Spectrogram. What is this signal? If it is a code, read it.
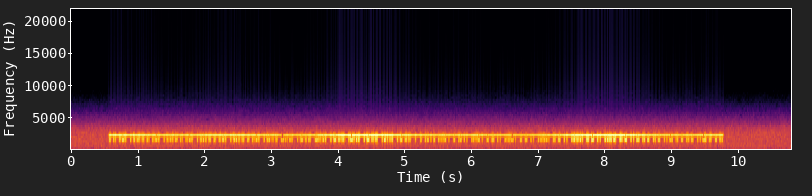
Weather fax (radiofax), 120 lines a minute, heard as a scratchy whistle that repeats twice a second, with radio static.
